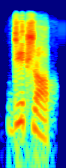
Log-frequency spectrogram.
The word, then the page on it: de trop: Indian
